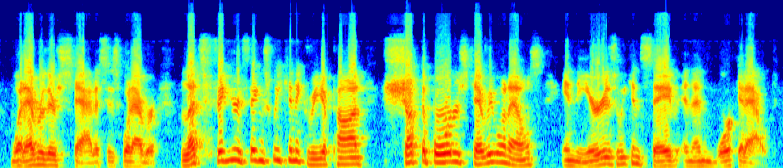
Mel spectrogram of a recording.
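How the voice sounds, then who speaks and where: An American man riffs through an unscripted livestream, answering chat and wandering between points. His mid-pitched voice swings widely, shooting upward whenever he hammers home an opinion. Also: poor audio. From United States. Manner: animated, opinionated, digressive, pitch jumps up sharply on emphatic points. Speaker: livestream host reading chat.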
